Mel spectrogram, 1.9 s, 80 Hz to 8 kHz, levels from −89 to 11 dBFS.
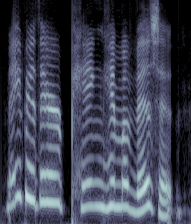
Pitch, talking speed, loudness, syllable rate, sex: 310 Hz, 220 wpm, -14 LUFS, 5.9 syllables/s, female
